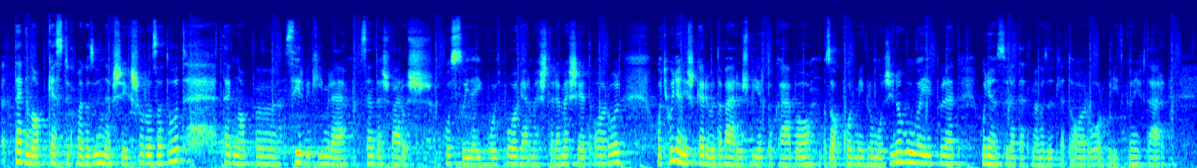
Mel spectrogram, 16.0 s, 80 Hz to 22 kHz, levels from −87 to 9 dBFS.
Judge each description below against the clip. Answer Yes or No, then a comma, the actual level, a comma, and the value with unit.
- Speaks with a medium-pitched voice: Yes, medium, 180 Hz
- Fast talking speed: No, average, 145 wpm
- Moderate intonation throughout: No, narrow, 2.2 semitones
